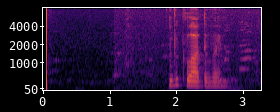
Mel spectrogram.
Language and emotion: Russian, neutral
